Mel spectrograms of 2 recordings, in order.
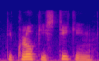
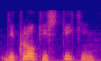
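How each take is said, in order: Both takes have the same delivery.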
